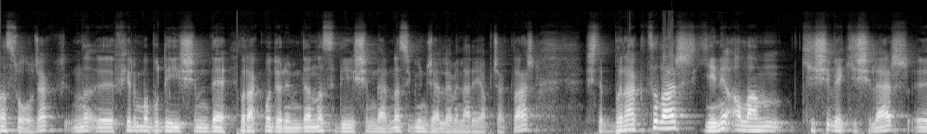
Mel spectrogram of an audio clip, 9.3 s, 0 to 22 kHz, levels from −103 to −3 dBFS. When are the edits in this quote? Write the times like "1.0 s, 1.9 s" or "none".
none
